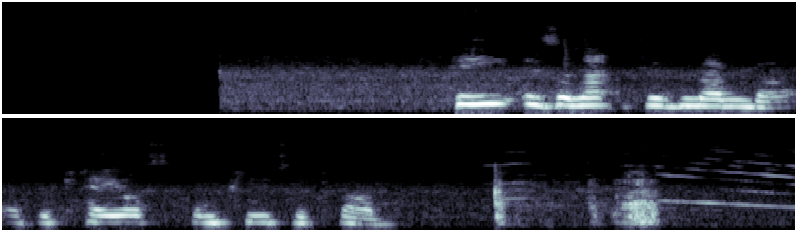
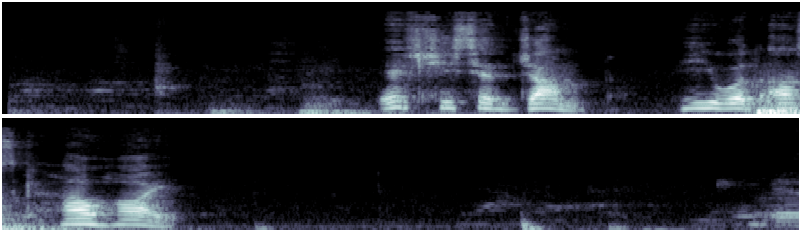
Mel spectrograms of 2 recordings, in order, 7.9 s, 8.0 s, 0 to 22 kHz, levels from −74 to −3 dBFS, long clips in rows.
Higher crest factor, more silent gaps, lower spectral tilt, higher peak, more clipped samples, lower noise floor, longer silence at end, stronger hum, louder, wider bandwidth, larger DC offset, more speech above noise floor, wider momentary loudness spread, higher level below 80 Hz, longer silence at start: about the same, 16 dB vs 20 dB; neither; first, -9 dB/octave vs -5.5 dB/octave; about the same, -2 dBFS vs 0 dBFS; neither; second, -45 dBFS vs -57 dBFS; about the same, 0.1 s vs 0 s; neither; about the same, -17 LUFS vs -18 LUFS; second, 6.6 kHz vs 16 kHz; neither; second, 29 dB vs 41 dB; second, 18 LU vs 24 LU; second, -62 dBFS vs -30 dBFS; first, 2.25 s vs 0.75 s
